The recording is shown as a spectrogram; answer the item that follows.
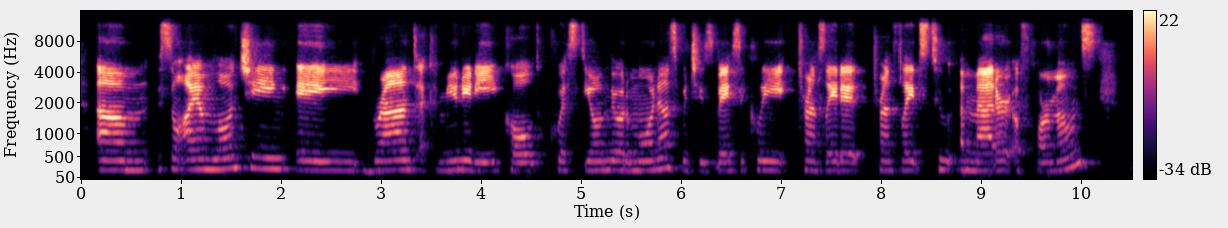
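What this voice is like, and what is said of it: Spanish-accented English. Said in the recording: “my native language is Spanish, in case you didn't notice, with my accent”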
